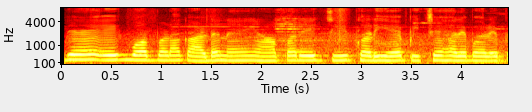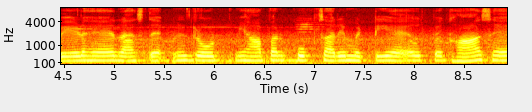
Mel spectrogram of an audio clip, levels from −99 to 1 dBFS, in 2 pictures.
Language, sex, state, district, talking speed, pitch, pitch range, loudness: Hindi, female, Punjab, Kapurthala, 195 wpm, 195 Hz, 185-200 Hz, -14 LUFS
